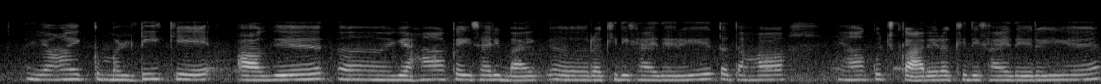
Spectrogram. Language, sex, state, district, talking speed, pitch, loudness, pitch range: Hindi, female, Bihar, Purnia, 135 wpm, 215 Hz, -27 LUFS, 205-230 Hz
